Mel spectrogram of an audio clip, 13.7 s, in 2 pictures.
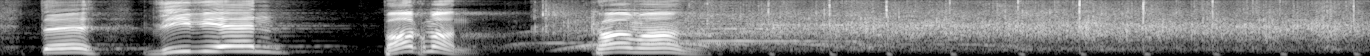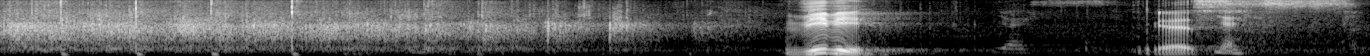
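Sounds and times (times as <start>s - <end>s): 
speech: 0.2s - 3.6s, 10.8s - 11.3s, 12.6s - 13.2s
audience applause: 2.7s - 10.6s.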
